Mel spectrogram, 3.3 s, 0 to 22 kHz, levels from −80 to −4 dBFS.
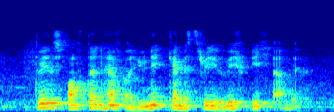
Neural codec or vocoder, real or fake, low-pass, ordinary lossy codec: none; real; 7.2 kHz; none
